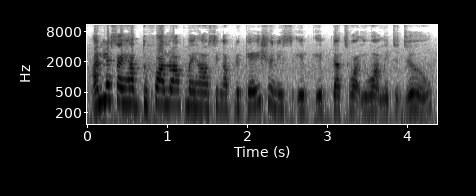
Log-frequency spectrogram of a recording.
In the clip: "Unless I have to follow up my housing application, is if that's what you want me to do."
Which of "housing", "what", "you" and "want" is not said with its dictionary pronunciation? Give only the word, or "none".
housing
